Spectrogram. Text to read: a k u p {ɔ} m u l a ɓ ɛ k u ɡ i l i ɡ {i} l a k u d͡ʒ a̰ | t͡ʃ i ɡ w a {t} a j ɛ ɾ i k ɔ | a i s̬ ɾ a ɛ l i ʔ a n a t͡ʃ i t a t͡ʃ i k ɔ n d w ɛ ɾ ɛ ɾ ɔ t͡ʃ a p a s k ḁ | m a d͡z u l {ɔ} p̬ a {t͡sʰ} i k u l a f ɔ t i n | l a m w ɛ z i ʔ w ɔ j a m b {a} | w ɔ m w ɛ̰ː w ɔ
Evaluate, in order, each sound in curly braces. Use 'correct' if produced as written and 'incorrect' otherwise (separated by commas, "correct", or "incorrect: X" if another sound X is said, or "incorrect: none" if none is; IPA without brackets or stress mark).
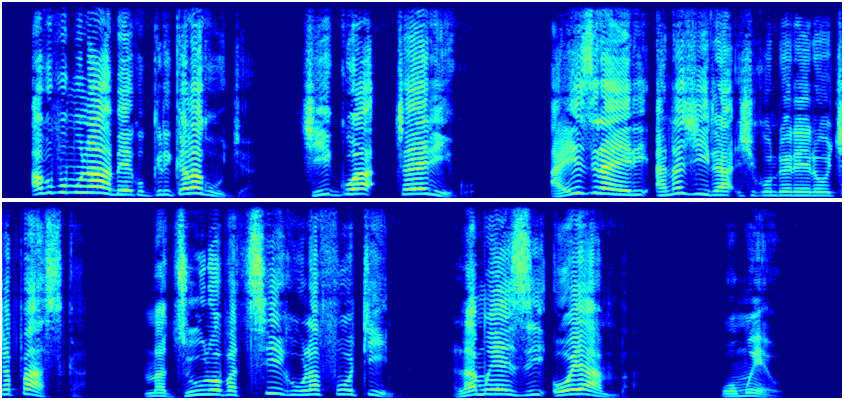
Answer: incorrect: u, incorrect: a, incorrect: t͡ʃ, correct, correct, correct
